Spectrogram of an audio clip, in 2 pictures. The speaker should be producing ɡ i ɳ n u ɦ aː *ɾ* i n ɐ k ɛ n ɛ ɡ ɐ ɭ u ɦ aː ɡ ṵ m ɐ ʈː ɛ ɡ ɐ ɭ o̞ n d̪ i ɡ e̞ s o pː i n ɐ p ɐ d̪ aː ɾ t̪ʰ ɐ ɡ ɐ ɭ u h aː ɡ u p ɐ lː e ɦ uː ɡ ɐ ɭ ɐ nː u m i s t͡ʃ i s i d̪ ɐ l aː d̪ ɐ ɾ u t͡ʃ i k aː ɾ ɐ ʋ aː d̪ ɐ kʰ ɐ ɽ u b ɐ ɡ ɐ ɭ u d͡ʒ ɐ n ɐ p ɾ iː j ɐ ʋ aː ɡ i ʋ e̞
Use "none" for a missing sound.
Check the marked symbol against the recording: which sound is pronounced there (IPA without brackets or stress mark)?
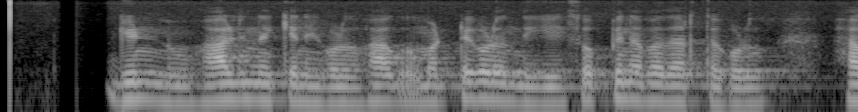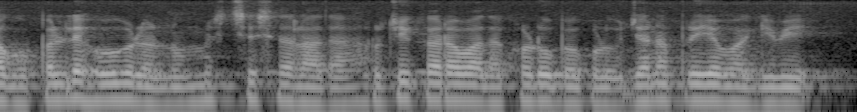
l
